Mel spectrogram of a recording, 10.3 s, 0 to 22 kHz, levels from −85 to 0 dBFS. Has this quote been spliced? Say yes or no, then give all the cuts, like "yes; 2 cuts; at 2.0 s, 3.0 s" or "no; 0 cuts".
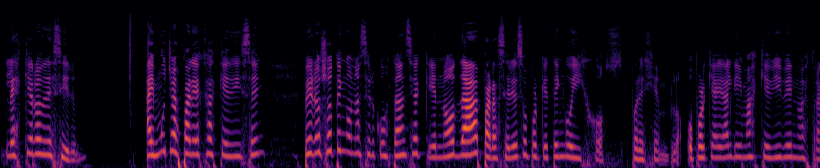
no; 0 cuts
